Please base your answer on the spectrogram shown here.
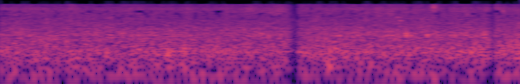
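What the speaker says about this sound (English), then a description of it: "everything you hear is the rain that's falling" Steady rain with sleet in a snowy Talespire tabletop game storm makes an even, dense hiss throughout, fairly quiet and unbroken, with no voices.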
